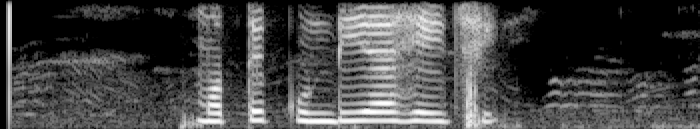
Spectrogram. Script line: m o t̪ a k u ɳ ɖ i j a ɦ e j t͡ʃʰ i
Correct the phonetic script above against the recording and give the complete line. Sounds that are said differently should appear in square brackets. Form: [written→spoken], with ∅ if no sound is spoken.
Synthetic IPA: m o t̪ [a→e] k u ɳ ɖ i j a ɦ e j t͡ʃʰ i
